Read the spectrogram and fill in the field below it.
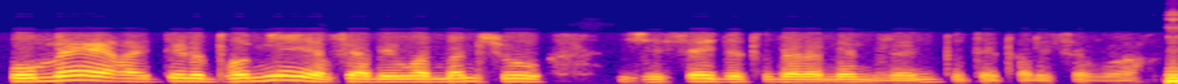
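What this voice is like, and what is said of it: Southern French Midi accent. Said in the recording (French): “Votre accent me rappelle celui ... de celui de Fernandel ... mon accent est du Midi ... vous aviez l'accent du Sud-Est, finalement, celui de Fernandel, parfois”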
